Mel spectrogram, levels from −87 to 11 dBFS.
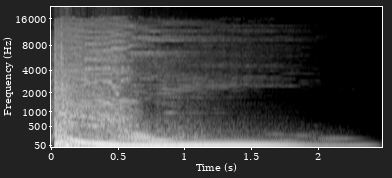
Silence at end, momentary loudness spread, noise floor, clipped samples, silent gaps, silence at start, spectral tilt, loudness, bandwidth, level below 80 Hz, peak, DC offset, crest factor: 0.55 s; 15 LU; -37 dBFS; 0.2%; none; 0 s; -5 dB/octave; -12 LUFS; 16.5 kHz; -10 dBFS; 0 dBFS; under 0.1%; 10 dB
